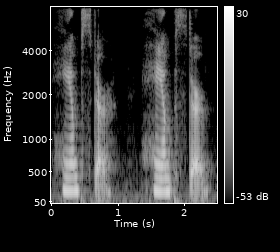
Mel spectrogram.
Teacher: when we're saying hamster right between that m and s our vocal folds go from vibrating to no longer vibrating because um the m is voiced and thus the s sound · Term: co-articulation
